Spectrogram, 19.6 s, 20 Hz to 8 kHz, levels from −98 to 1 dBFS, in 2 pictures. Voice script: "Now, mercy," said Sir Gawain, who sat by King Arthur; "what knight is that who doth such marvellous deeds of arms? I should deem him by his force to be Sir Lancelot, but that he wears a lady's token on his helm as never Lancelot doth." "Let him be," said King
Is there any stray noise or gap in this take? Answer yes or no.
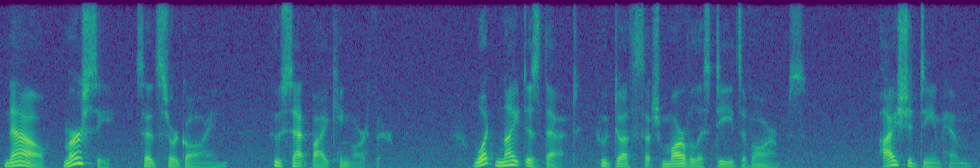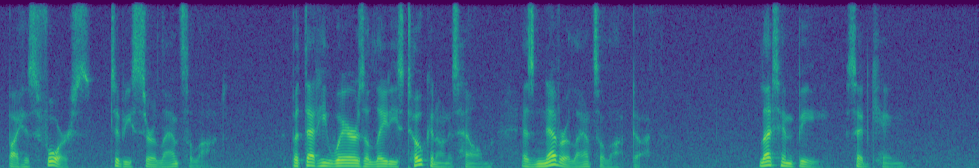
no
